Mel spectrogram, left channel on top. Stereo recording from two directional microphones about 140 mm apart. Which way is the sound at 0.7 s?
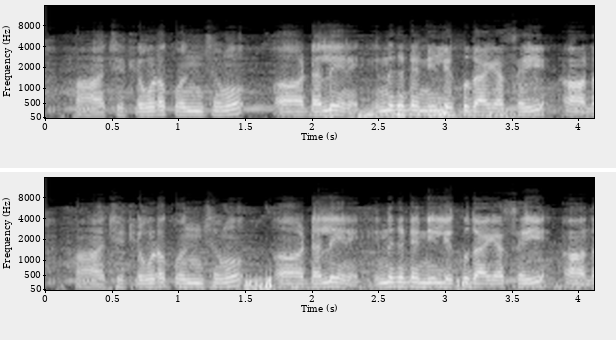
Centre (ahead or behind).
